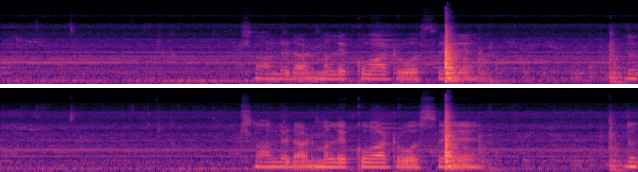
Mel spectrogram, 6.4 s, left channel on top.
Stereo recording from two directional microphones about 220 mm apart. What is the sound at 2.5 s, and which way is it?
Speech, 30° right (ahead or behind).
